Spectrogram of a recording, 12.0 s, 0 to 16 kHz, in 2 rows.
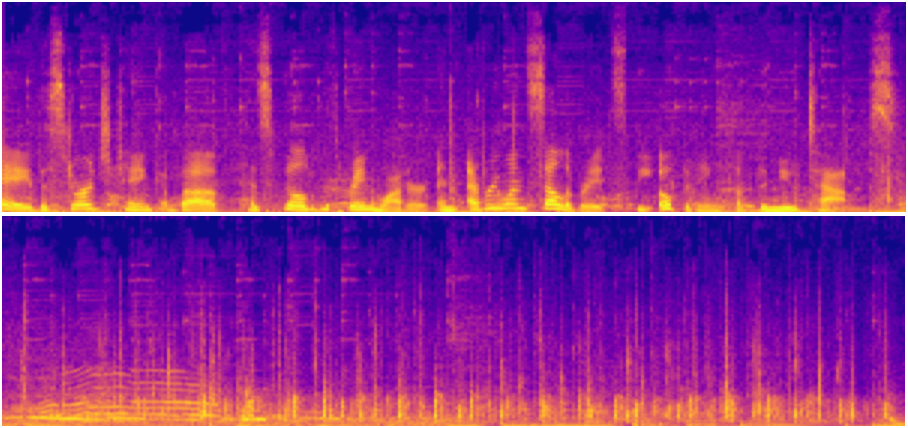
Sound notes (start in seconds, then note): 3.2 cheering and applause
